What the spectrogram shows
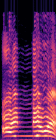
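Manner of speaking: very high, very loud, shrill yell. Retelling being proven right about the cat: retelling own yell. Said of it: "and I yelled".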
